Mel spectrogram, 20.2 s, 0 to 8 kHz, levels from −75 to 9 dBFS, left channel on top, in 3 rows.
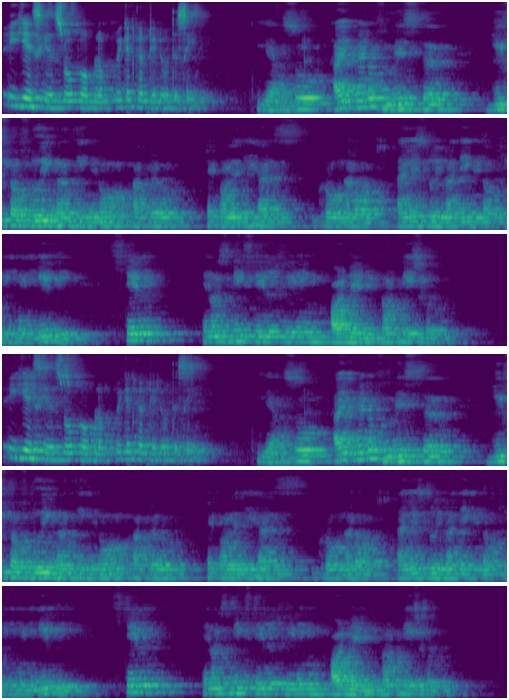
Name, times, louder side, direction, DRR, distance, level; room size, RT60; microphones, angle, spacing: voice 1, 0.0-2.6, left 2 dB, 55° left, 8 dB, 4.5 m, -25 dB
voice 2, 3.4-6.0 6.4-9.1 9.5-11.7 12.0-14.4 14.9-15.5 16.1-19.3, left 1 dB, 35° left, -4 dB, 6.7 m, -24 dB
29.0 x 18.5 x 8.7 m, 0.85 s
head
